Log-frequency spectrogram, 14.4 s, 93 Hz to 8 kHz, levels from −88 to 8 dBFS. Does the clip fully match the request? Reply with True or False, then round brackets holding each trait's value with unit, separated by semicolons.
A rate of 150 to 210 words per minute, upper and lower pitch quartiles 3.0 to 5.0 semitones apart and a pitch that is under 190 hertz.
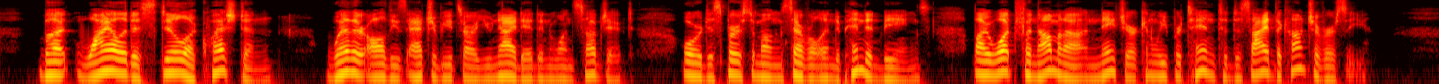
False (140 wpm; 4.6 semitones; 140 Hz)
